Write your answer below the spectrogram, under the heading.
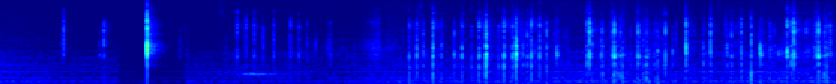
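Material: Plastic.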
